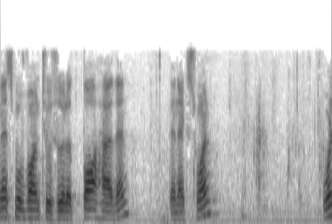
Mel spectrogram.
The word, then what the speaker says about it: Taha: Okay, both of them are two harakas long, so we pronounce it Taha, Taha. If we were to make it longer, it's a mistake. Ta or Taha, mistake. Each one has to be two harakas.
